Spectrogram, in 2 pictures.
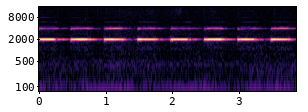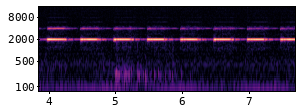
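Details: APC Back-UPS BX750MI running on battery after about 26 minutes: rapid, evenly spaced loud beeps, about two per second, with faster-blinking LED, warning the battery is nearly exhausted.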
